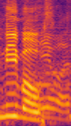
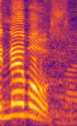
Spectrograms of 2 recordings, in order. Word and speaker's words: Nemoz: I always say DJ Nemos, but I'm gonna say it correctly this time. DJ Nemoz.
